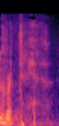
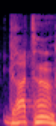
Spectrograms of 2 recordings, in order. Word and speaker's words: gratin: The gratin. How do you say it? – Gratin. – Gratin. Exactly.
